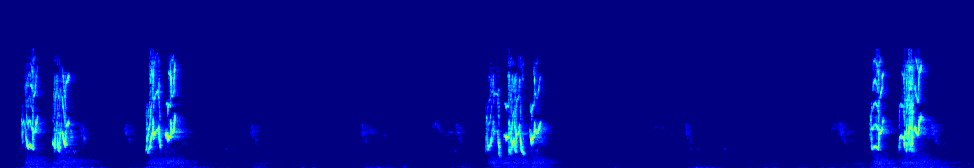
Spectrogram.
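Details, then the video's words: Lovebird calling in paired shrill, raspy chirps, each pair repeated at irregular intervals of a few seconds, with faint soft clicks between. "Love birds Sounds"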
